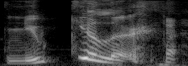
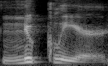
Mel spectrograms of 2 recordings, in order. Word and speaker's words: nuclear: It's pronounced nucular. Well, it's not Homer. No, it's nuclear.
